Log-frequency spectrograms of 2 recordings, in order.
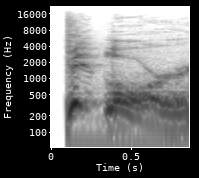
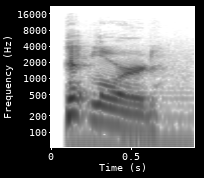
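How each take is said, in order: First: It is said in a heavy metal voice. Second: It is said in a plain normal voice.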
